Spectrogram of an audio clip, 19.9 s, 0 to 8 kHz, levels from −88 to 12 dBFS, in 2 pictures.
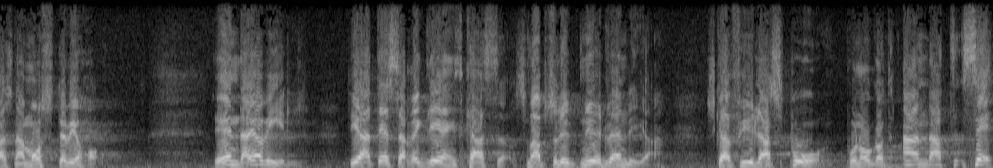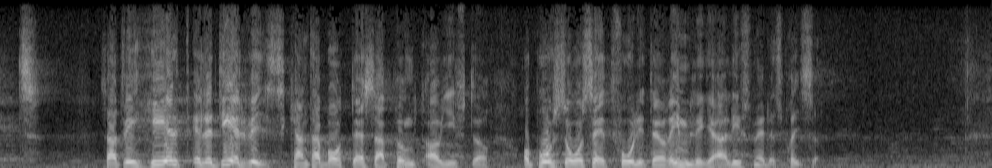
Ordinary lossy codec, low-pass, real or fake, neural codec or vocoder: none; none; real; none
